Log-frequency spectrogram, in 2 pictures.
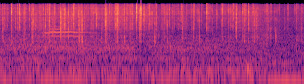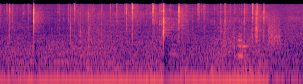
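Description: Thick, starch-thickened sauce being poured over a braised pork hock on a plate, heard as a steady fine crackling with many small scattered clicks.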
